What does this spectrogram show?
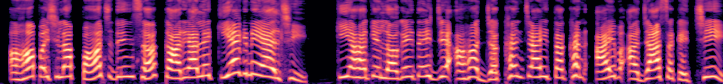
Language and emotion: Maithili, angry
